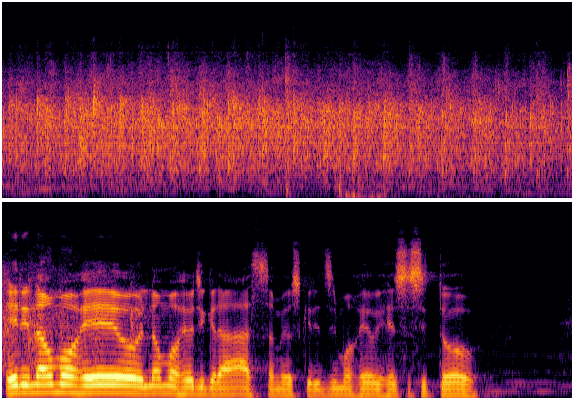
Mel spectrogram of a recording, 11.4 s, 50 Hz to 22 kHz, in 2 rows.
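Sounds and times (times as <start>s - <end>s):
congregation applauding during a Sunday church service: 0.0s - 7.8s
speech: 5.7s - 10.6s.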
